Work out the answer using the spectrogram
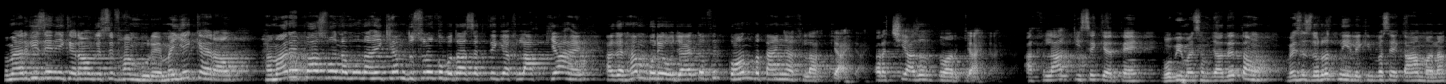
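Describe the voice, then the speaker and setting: A high-voiced man preaches a religious lecture. He repeats each point and speaks straight to his listeners. The sound rings through a large hall from a distance. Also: few pauses. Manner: repeats points for emphasis, addresses listeners directly. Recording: echoey hall, mic at a distance.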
